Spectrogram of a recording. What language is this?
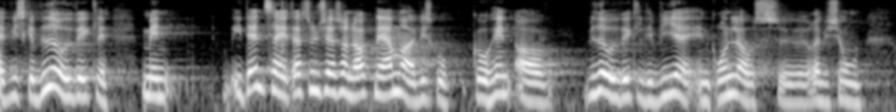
Danish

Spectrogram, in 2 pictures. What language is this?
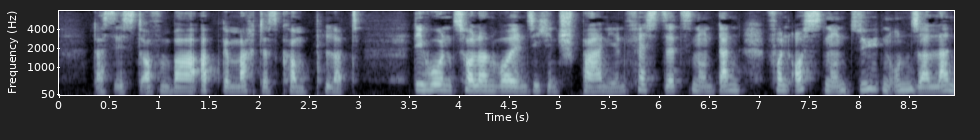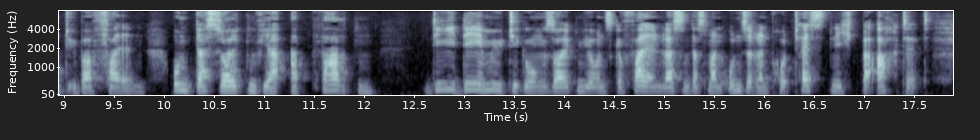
German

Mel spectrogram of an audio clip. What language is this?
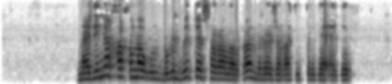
Bashkir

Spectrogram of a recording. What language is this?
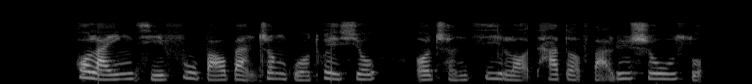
Chinese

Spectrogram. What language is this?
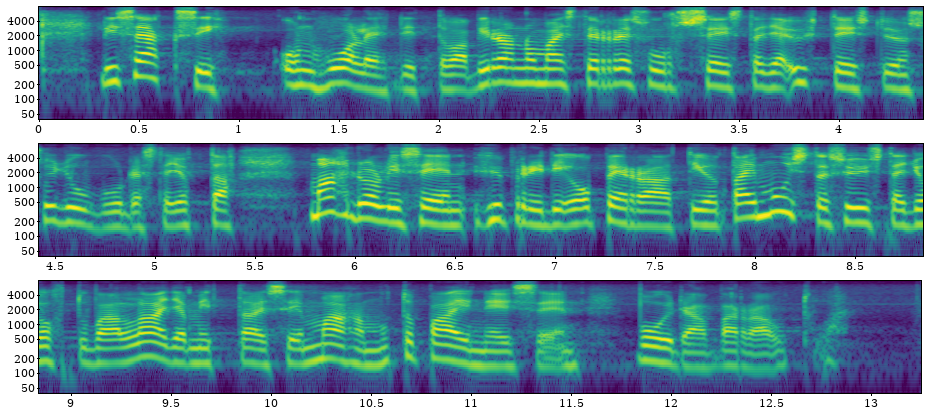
Finnish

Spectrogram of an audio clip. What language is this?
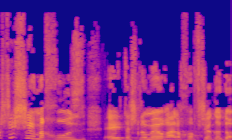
Hebrew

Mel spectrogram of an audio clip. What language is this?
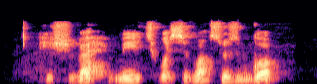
Kabyle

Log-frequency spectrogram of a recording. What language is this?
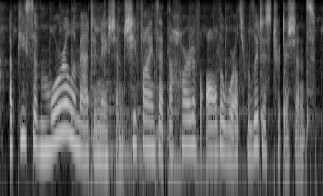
English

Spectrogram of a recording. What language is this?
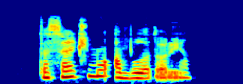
Georgian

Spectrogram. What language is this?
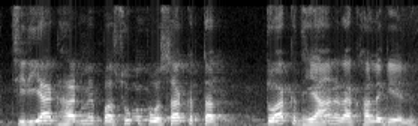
Maithili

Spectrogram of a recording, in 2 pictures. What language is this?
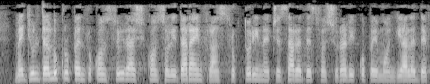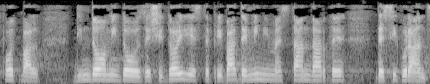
Romanian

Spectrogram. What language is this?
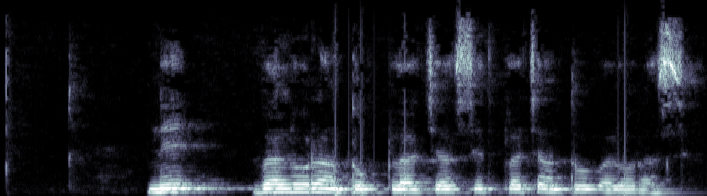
Esperanto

